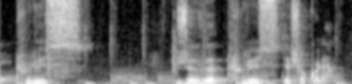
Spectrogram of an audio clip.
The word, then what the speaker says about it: plus: For example, we say elle est plus sympa que sa sœur. So here we don't pronounce the S because sympa is an adjective.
